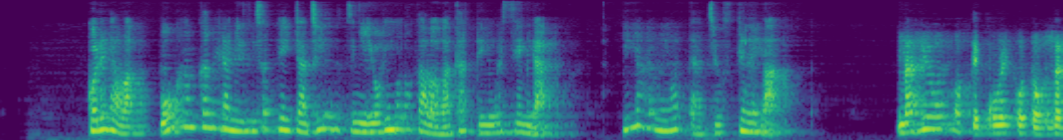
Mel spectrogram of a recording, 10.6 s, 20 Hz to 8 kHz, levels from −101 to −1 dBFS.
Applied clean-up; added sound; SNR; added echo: neural mask model DeepFilterNet 3.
